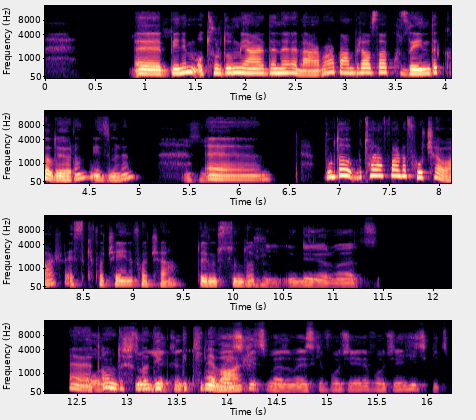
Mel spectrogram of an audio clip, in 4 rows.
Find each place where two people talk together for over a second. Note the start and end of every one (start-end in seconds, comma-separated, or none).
12.5-14.3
